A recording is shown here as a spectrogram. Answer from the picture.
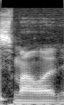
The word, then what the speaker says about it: Smollett: This is the Jussie Smollett. Is that how you pronounce his last name? – Jussie Smollett, yeah.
